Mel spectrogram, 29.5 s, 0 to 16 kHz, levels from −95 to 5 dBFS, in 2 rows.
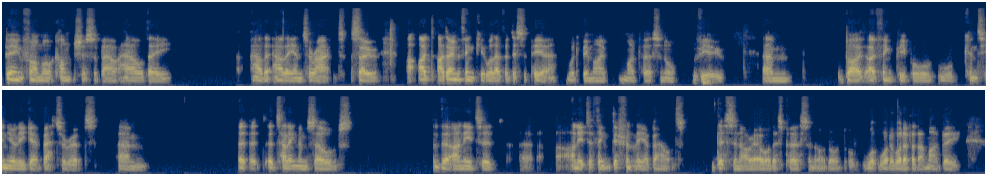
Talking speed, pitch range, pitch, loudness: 135 wpm, 85-100 Hz, 85 Hz, -26 LUFS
